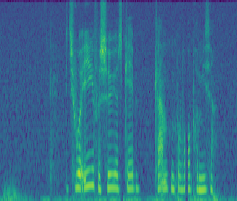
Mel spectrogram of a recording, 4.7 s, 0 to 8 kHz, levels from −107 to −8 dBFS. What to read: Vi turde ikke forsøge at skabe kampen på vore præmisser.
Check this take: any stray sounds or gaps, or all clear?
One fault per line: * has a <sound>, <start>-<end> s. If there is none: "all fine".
* has a dropout, 2.4-2.5 s
* has a dropout, 3.7-3.8 s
